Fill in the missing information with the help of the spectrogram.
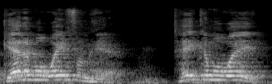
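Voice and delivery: high, loud order to remove him; commanding yell. Retold or imitated. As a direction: shout him out of the room. Chafetz Chaim orders him removed.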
